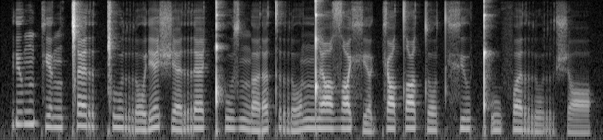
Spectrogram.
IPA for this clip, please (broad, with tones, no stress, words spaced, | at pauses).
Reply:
ɾʲu˦ŋkʲɐ˧ŋ ǀɛ˦rǀu˧ro˨ɾʲɛ˦ ʃɛ˨rɛ˧ ǃʰu˧zŋɐ˨ɾɐ˦t ro˨˦ŋ͡ǃɛ˦zˤɐ˦ xʲɐ˨kʲɐ˦tˤu˦ to˧txʲu˦ǃʼu˧ fɐ˦ru˨rʃɒ˨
